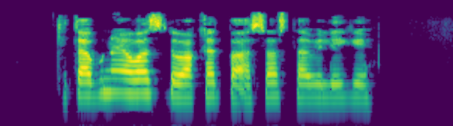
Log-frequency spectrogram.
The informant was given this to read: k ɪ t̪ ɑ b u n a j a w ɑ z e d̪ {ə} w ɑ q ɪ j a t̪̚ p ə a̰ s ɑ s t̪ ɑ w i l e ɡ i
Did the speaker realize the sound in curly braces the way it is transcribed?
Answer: yes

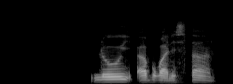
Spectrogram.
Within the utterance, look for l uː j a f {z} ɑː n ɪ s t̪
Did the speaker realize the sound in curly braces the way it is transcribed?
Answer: no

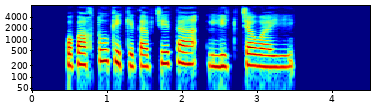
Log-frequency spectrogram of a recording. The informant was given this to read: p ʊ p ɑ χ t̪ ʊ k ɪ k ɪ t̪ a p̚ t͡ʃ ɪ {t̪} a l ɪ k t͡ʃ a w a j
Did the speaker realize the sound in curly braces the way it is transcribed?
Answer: yes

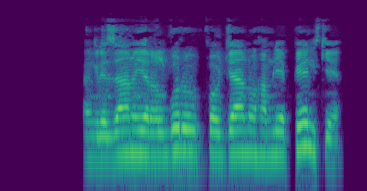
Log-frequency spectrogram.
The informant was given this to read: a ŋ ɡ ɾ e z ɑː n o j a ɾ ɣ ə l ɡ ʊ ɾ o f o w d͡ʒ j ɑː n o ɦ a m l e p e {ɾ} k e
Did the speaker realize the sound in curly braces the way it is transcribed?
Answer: no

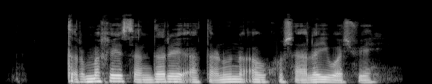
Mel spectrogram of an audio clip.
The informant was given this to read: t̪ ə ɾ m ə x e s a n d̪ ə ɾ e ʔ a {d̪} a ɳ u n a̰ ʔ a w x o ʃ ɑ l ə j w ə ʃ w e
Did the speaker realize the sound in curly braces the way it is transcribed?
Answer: no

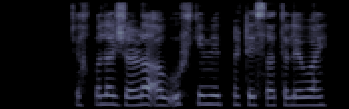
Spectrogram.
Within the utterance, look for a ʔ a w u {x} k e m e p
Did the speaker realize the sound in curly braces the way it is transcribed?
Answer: yes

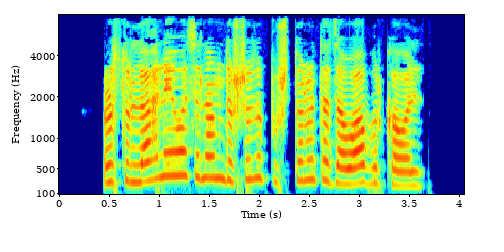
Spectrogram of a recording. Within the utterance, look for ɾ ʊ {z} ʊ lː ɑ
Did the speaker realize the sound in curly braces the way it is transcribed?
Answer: no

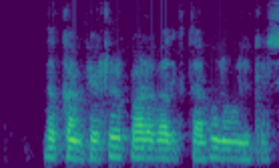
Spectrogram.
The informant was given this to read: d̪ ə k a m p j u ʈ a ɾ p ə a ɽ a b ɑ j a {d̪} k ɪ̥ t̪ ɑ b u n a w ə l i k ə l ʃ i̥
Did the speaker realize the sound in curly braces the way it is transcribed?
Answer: yes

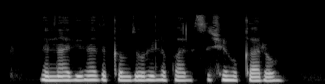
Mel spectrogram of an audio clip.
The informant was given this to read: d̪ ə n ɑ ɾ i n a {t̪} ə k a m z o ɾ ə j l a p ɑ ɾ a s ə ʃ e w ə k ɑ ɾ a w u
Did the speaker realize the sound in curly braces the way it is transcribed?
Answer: no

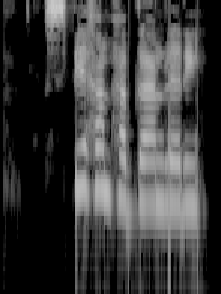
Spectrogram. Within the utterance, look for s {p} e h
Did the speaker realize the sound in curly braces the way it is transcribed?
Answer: yes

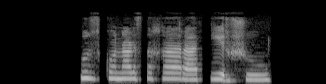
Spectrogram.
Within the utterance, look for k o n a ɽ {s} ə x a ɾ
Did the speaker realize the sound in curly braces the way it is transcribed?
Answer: yes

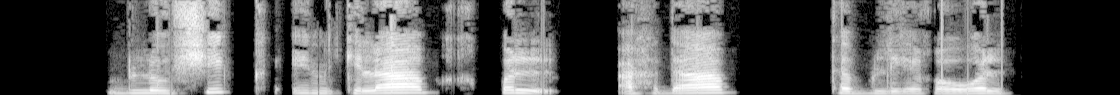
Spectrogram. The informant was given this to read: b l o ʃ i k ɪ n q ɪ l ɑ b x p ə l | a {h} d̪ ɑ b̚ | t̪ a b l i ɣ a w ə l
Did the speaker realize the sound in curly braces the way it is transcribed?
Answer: yes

